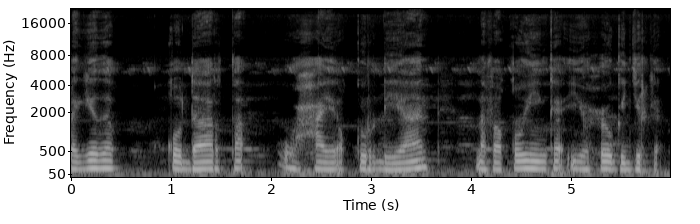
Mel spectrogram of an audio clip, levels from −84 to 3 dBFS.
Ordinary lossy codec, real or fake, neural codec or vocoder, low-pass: none; real; none; none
